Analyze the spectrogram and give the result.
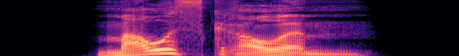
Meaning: strong dative masculine/neuter singular of mausgrau
- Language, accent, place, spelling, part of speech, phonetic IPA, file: German, Germany, Berlin, mausgrauem, adjective, [ˈmaʊ̯sˌɡʁaʊ̯əm], De-mausgrauem.ogg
